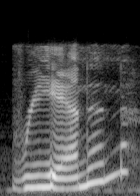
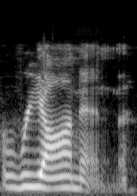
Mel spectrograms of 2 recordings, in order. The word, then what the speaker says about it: Rhiannon: Rest assured, it is Rhiannon, not Rhiannon. Yeah. But it has that O sound. I really want to pronounce that O. They really do. It's the wrong pronunciation of that letter O.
